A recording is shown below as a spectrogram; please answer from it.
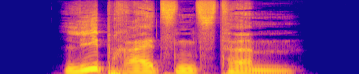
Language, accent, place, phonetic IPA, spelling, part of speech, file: German, Germany, Berlin, [ˈliːpˌʁaɪ̯t͡sn̩t͡stəm], liebreizendstem, adjective, De-liebreizendstem.ogg
- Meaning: strong dative masculine/neuter singular superlative degree of liebreizend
